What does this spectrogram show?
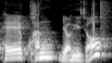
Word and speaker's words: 대관령: 자, 정확히는 대관령이죠. 근데 이제 발음하다 보면 대관령으로 발음이 되는 거고.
